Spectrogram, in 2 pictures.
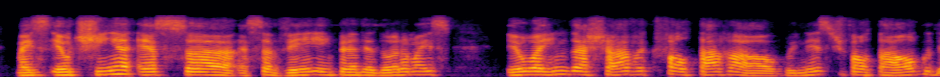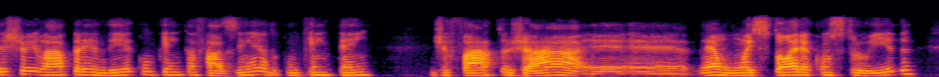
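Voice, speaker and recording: A man with a Minas Gerais accent speaks at a fairly slow pace and fairly high pitch, with ordinary pitch variation. His loudness swings a lot, and the sound is dry and close with no echo. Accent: Minas Gerais (mineiro) Brazilian Portuguese. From Brazil, Minas Gerais. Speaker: business executive. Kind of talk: casual interview chat.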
